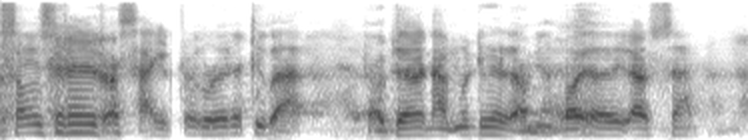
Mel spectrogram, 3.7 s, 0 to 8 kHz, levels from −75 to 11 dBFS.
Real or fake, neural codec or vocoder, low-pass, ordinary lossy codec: fake; codec, 16 kHz, 1 kbps, FreqCodec, larger model; 7.2 kHz; none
